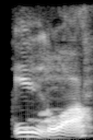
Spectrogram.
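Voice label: "fishing net", Mandarin, hearing-impaired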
